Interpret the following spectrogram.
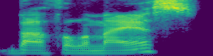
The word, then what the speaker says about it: Bartholomaeus: Um, my family my family says the last name Bartholomeus, but I imagine that's just because that's how it's spelled and no one in Australia 150 years ago knew how to read the name one way and say it another. They just got sick of explaining it.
